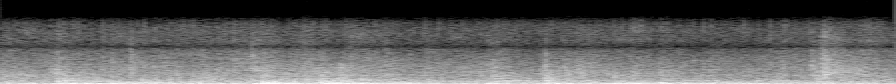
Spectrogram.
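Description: Footsteps and small knocks of people walking in, over a steady low rumble of room noise.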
